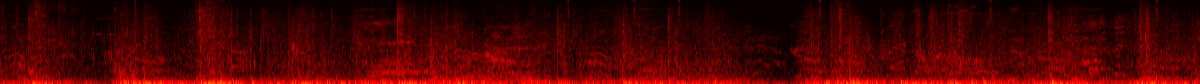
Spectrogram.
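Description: A heavy weapon fires bursts of blasts over and over.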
